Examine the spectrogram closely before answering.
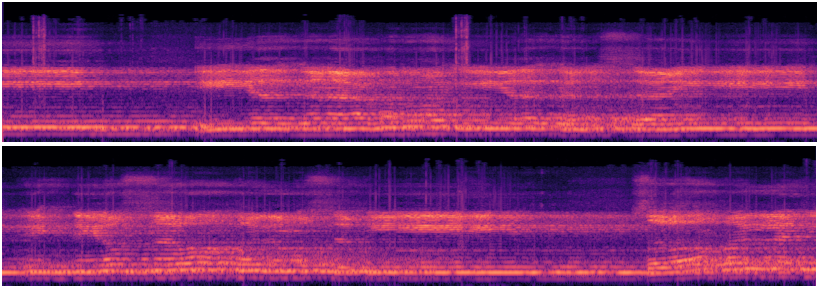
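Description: A man's voice chanting Quran recitation in the melodic tajweed style, with long held notes that glide slowly up and down and a new rising phrase near the end.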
